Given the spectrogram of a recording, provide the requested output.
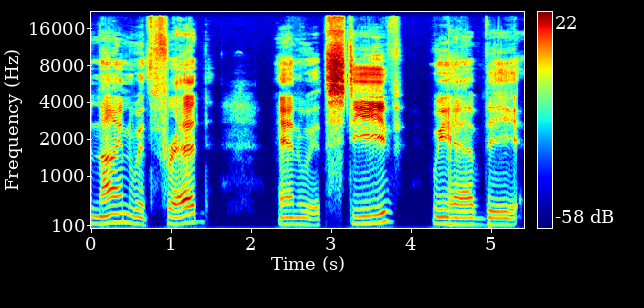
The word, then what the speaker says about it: Steve: So does Steve has a silent letter E on the end, but it shows that the E is long. It's not Stev, it's Steve.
